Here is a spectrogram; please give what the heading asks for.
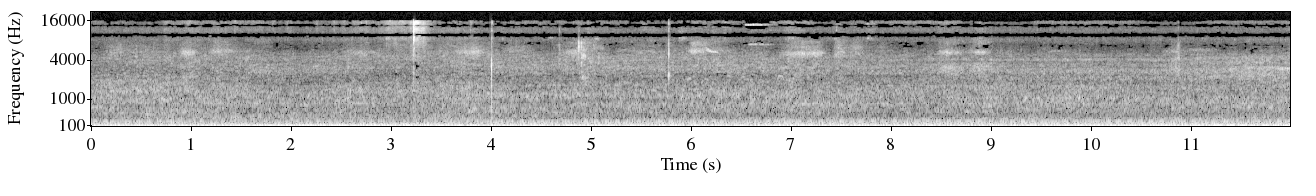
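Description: Steady low rumble of road traffic and engine noise throughout, with no animal calls.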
